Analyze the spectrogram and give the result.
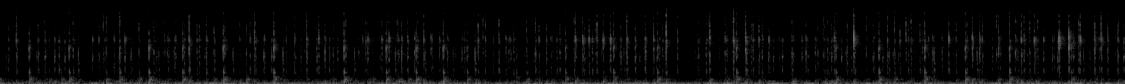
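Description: Fingertips of both hands type rapidly on a Percent Canoe 65% mechanical keyboard with a clear acrylic case, aluminum plate, cream PBT keycaps and filmed Alpaca switches lubed with 3204. A dense, steady stream of short keystrokes is heard, each with a deep thocky body and a bright clacky top that dies away almost instantly. The typing keeps an even level throughout, with a few sharper strikes popping out.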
